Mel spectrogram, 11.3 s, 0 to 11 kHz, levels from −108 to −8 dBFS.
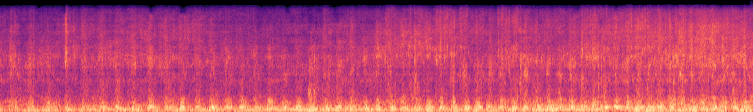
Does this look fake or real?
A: fake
